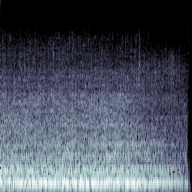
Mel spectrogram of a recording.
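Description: Propeller racing aircraft, including Glasairs and a Thunder Mustang, taxi out at an air race in Reno, making a loud, steady engine drone that holds for about two seconds before cutting off abruptly.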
